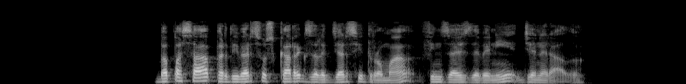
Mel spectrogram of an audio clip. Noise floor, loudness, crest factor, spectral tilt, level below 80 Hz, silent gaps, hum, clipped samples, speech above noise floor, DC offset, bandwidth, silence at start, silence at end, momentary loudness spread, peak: -86 dBFS; -21 LUFS; 20 dB; -5 dB/octave; -56 dBFS; none; none; under 0.1%; 65 dB; under 0.1%; 8.2 kHz; 1.55 s; 1.05 s; 10 LU; -2 dBFS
